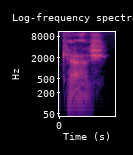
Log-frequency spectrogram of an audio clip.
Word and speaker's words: cachet: called the cash cash i think it's just called cash oh but it's spelled cachet i mean yeah that's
